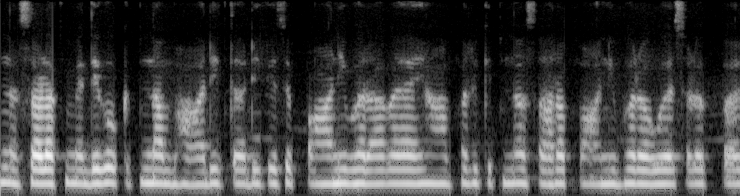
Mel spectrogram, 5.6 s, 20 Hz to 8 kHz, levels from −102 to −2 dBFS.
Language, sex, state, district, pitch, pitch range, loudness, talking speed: Hindi, female, Jharkhand, Sahebganj, 210 Hz, 210-215 Hz, -21 LUFS, 235 wpm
